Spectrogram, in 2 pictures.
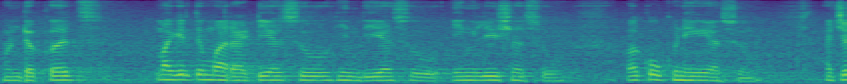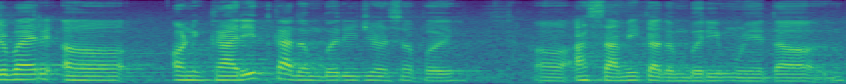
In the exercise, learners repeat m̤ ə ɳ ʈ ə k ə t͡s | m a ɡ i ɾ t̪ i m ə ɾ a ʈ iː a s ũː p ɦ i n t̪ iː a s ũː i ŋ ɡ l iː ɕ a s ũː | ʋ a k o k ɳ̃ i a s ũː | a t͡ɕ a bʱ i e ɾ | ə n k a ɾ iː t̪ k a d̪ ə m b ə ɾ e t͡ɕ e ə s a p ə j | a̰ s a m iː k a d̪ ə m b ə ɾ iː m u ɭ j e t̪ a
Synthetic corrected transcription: m̤ ə ɳ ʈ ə k ə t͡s | m a ɡ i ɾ t̪ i m ə ɾ a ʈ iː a s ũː ɦ i n d̪ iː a s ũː i ŋ ɡ l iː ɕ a s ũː | ʋ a k o k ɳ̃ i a s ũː | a t͡ɕ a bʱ a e ɾ | ə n k a ɾ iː t̪ k a d̪ ə m b ə ɾ i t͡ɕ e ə s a p ə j | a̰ s a m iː k a d̪ ə m b ə ɾ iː m u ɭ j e t̪ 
